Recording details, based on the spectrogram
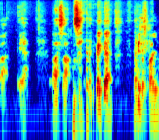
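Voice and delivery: talking through laughter. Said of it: "I'm laughing at that plate comment".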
